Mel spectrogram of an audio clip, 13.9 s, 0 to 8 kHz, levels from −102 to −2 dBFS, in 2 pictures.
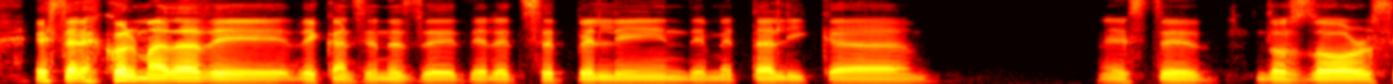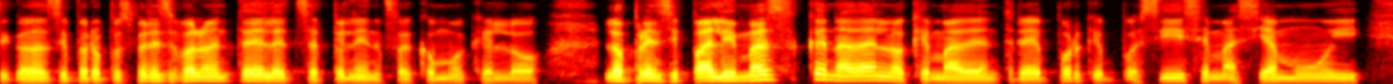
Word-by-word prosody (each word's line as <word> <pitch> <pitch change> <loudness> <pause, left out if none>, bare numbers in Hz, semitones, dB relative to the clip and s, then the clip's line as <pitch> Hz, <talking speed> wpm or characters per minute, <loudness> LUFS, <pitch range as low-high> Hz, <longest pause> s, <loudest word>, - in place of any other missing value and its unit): estaría 115 -1 +3
colmada 115 -3 +6
de 90 -6 0
de - - -2
canciones 100 +2 -6
de 85 -5 -3
de 95 +1 -7
Led 95 -1 -6
Zeppelin, 95 -2 -4
de 90 0 -8
Metallica, 95 +1 -4 0.9
este, 95 -3 -5 0.2
los 95 -2 -4
Doors 95 -1 +2
y - - -7
cosas 110 +2 +1
así, 125 - -3
pero 120 - -1
pues 115 - -9
principalmente 130 +1 +2
Led 115 -2 +1
Zeppelin 105 -4 -4
fue 100 - -7
como 105 -1 -7
que - - -7
lo 80 -1 -5 0.3
lo 130 0 +6
principal 135 0 +5
y 140 - +5
más 160 +4 +5
que 185 - +2
nada 150 -1 +5
en 155 - +2
lo 120 - +1
que - - -5
me 100 -1 0
adentré 95 +3 -1
porque 125 -4 -7
pues 90 - -10
sí 120 -1 -3
se 130 - -4
me 110 - -4
hacía 115 - -1
muy 120 0 -6
105 Hz, 190 wpm, -24 LUFS, 95-120 Hz, 0.9 s, colmada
